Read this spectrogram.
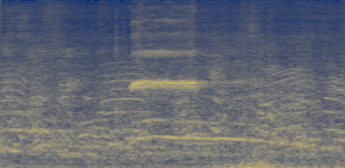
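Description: A referee's whistle blows one short blast.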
